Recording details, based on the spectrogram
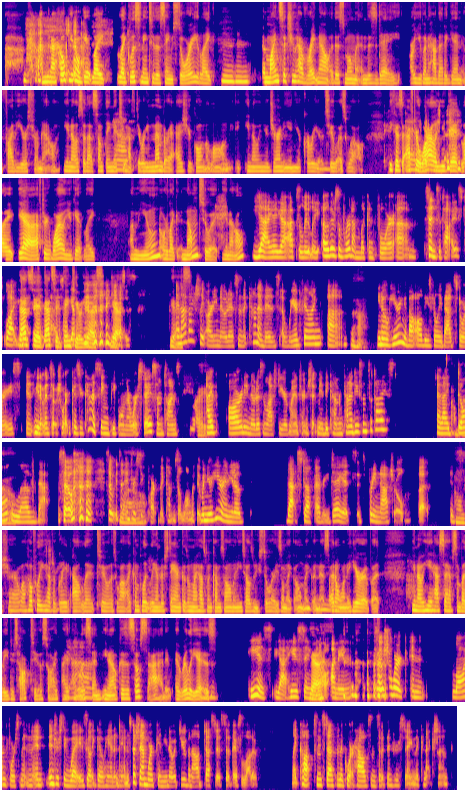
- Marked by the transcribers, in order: exhale; laughing while speaking: "Yeah"; other background noise; laugh; laugh; laugh; tapping; laugh
- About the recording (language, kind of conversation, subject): English, unstructured, How do you hope your personal values will shape your life in the next few years?
- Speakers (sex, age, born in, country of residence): female, 20-24, United States, United States; female, 50-54, United States, United States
